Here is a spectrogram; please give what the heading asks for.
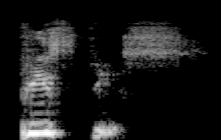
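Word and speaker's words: πίστις: The word faith comes from the Greek word pistis. I will spell that for you.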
